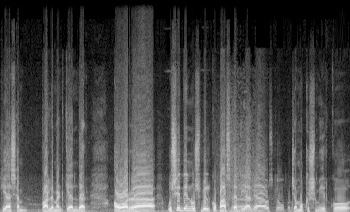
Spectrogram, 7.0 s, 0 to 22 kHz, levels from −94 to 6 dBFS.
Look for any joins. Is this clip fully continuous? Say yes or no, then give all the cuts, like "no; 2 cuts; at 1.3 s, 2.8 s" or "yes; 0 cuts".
no; 1 cut; at 5.5 s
